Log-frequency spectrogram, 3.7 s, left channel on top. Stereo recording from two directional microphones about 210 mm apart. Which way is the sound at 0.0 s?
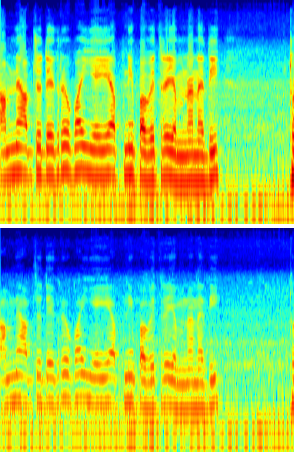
25° left (ahead or behind).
